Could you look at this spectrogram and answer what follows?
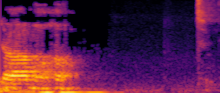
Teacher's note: যখন বিসর্গের কোনো রকম সন্ধি করা হয় না, তখন সেই রকম বিসর্গের উচ্চারণটি হবে হকারের ন্যায়। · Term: বিসর্গের এই যে উচ্চারণটি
